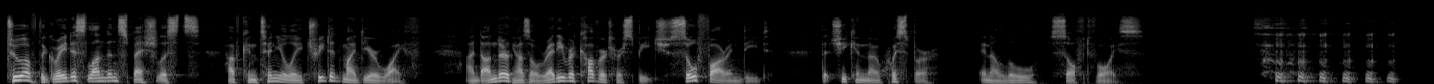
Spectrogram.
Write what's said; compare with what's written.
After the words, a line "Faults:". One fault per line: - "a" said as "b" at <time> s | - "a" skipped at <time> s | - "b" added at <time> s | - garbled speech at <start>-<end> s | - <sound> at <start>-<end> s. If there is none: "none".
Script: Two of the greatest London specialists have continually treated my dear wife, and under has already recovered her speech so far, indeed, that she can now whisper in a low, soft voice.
Two of the greatest London specialists have continually treated my dear wife, and under has already recovered her speech so far, indeed, that she can now whisper in a low, soft voice.
Faults:
- laugh at 12.5-14.1 s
